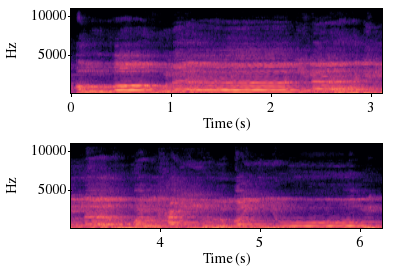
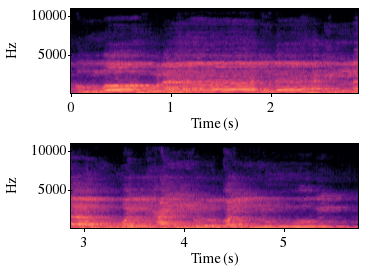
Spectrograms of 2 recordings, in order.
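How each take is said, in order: First: The long vowels are held for four counts. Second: The long vowels are held for two counts. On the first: "Kalau empat" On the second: "Kalau kita baca dua"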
